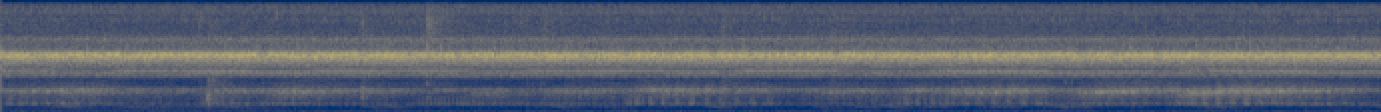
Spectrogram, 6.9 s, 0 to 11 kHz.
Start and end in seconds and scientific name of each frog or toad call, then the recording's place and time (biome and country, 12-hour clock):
0.0	6.9	Boana albopunctata
0.1	0.9	Boana lundii
2.5	6.3	Physalaemus cuvieri
4.2	5.6	Boana lundii
Cerrado, Brazil, 8:30pm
